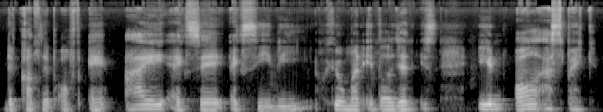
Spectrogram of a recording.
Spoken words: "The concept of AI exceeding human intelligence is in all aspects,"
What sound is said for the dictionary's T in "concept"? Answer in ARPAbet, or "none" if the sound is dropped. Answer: T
